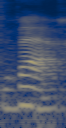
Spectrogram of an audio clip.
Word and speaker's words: Vert: ver malit I think with proper French pronunciation you don't pronounce the T so it's ver I have been doing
